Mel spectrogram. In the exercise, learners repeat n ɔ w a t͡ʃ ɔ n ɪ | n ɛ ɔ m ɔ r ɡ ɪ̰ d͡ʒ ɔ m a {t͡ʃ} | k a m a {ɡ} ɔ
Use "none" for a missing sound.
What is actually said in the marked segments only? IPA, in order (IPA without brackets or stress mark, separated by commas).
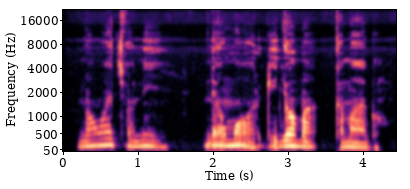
none, ɡ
